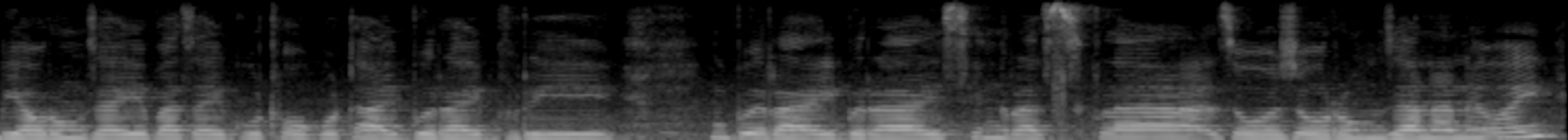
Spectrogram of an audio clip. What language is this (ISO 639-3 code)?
brx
